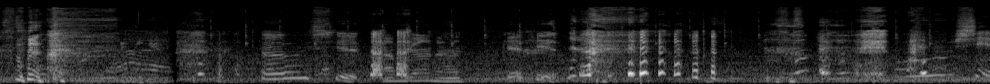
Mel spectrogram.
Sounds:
speech

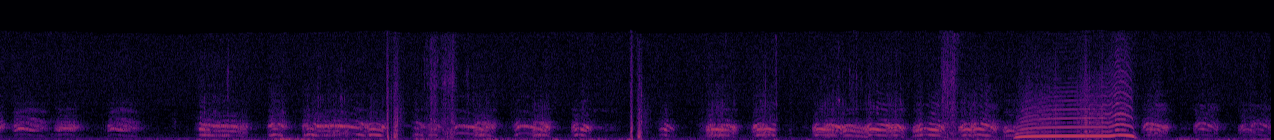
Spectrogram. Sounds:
caw
animal
crow

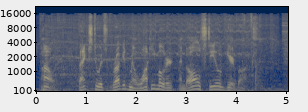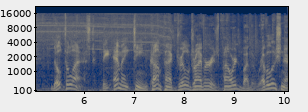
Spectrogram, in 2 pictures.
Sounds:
tools
speech

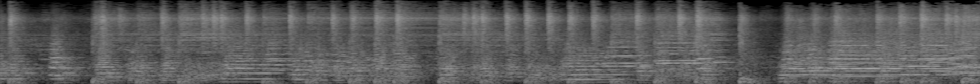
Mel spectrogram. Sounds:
music
brass instrument
orchestra
classical music
musical instrument

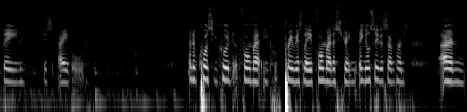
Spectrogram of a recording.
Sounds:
speech

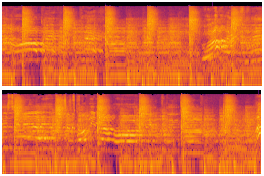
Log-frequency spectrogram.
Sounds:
music

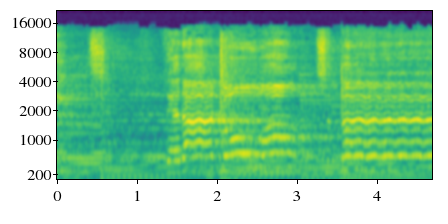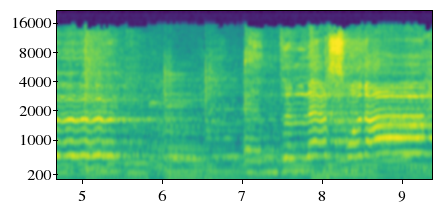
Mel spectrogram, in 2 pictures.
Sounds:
singing
inside a large room or hall
music

